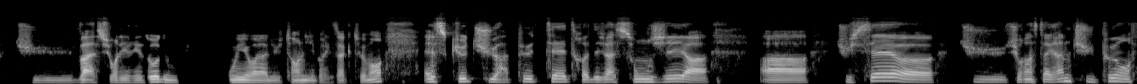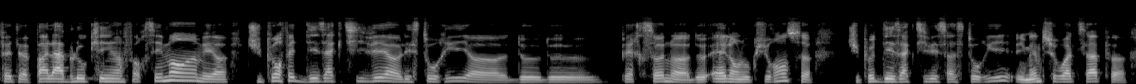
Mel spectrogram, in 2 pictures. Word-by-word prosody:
tu 95 -1 -8
vas 110 -2 +6
sur 105 -1 +4
les 100 0 -3
réseaux 100 +5 +3
donc 100 -4 -4 0.5
oui, 105 0 +3
voilà, 100 -1 +2
du 90 -1 -8
temps 95 +2 -2
libre 95 -3 -4
exactement. 85 - -1 0.4
Est-ce 125 -2 +9
que 135 - +1
tu 130 -2 +4
as 105 -1 -3
peut-être 130 -3 -2
déjà 115 +1 0
songé 125 +3 +3
à 100 -1 +5 0.5
à 100 0 +3 0.3
tu 115 - -5
sais, 165 +9 +4
heu, 115 -9 +4 0.3
tu 115 -2 -7
sur 120 +2 -2
Instagram 120 +5 0
tu 120 -6 -1
peux 145 +6 -2
en 130 -3 0
fait, 130 +2 -5
heu, - - -1
pas 135 0 0
la 130 -1 +5
bloquer, 140 +2 -1
hein, 135 -1 -2
forcément, 175 +7 +1
hein, - - -1
mais, 130 -3 -1
heu, 115 -1 -1 0.2
tu 130 -4 -1
peux 160 - -4
en 160 - +4
fait 170 -1 -3
désactiver, 145 +2 -2
heu, 140 -4 0
les 125 0 -6
stories, 140 +4 -6
heu, 105 -3 -3
de 110 +2 -4
de 110 0 -5 0.3
personnes, 135 +3 -2
heu, 110 -3 +1
d'elle 130 +5 0
en 120 - +2
l'occurrence. 125 +8 0 0.4
Tu - - -2
peux 140 - -2
désactiver 130 0 -1
sa 125 0 -2
story, 130 +10 -5
et 115 - -1
même 120 +5 +1
sur 130 - 0
WhatsApp, 135 +1 0
heu, 105 -2 -3
120 Hz, 175 wpm, -23 LUFS, 110-135 Hz, 0.5 s, Est-ce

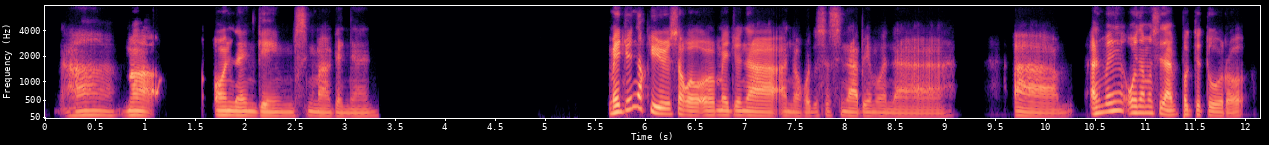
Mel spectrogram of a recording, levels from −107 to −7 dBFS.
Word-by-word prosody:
Ah, 105 +2 -3
mga 115 0 +4 0.7
online 110 -2 +2
games, 95 0 -3
mga 95 -3 -3
ganyan? 85 +3 -9 2.3
Medyo 195 - +7
na-curious 165 - +4
ako 115 - +4
or 110 - +2
medyo 115 0 -1
na-ano 100 -2 +2
ako 90 +2 -8
do'n - - -8
sa 100 - -10
sinabi 95 -2 -3
mo 90 -1 -7
na, 85 -1 -6 1.1
um, 90 -5 -1 0.2
ano 140 - +5
ba 200 - -1
yung 230 +1 +1
una 170 0 +2
mong 170 -1 -2
sinabi, 115 +3 +3
pagtuturo? 110 -8 -3
105 Hz, 130 wpm, -26 LUFS, 95-115 Hz, 2.3 s, Medyo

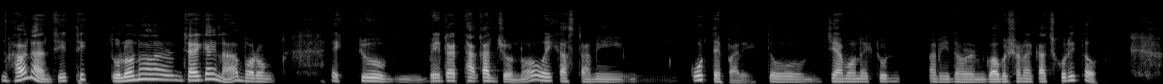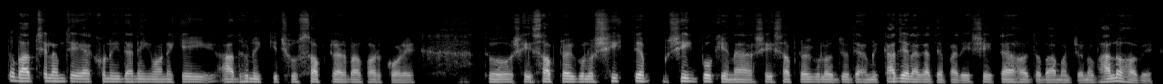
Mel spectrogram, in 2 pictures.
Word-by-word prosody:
হয় - - +8
না? - - +7 0.2
যে 160 - 0
ঠিক 235 -1 -2 0.2
তুলনার 225 +10 +5 0.2
জায়গায় 210 +6 +6
না - - +2 0.2
বরং 140 -2 +3 0.7
একটু 170 - -4 0.2
উম - - -14 0.4
বেটার 170 +3 +3
থাকার 160 0 +5
জন্য 110 -2 0 0.2
ওই 170 - +4
কাজটা 140 -1 -1
আমি 120 +1 -4 0.9
করতে 205 -8 +3
পারি। 90 -1 -8 0.2
তো 140 - +1 0.6
যেমন 135 -1 +2
একটু 135 - -6 0.5
আমি 130 -1 -5
ধরেন 120 -1 -1
গবেষণার 130 +2 +1
কাজ 135 - +1
করি 175 +4 +2
তো। - - +4 0.8
তো - - -1
ভাবছিলাম 145 0 +4
যে 140 - +2
এখন 140 - -6
ইদানিং 125 0 -2
অনেকেই 120 +1 -3 0.3
আধুনিক 125 +1 -1
কিছু 130 - -8 0.2
সফটওয়্যার 120 -2 +1
ব্যবহার 110 0 -2
করে। 105 0 -2 0.8
তো - - -2 0.3
সেই 120 - -1
সফটওয়্যারগুলো 125 -1 +3
শিখতে 150 0 +2 0.4
শিখবো 145 -2 +3
কিনা? 115 -3 0 0.2
সেই 125 -1 -3
সফটওয়্যারগুলো 115 -1 -1
যদি 115 0 -3
আমি 115 0 -3
কাজে 135 +1 +5
লাগাতে 115 0 -1
পারি, 105 -1 -2
সেটা 115 0 -2
হয়তোবা 110 -1 -3
আমার 105 0 -6
জন্য 105 0 -4 0.2
ভালো 140 +4 +5
হবে। 95 -5 -3
130 Hz, 145 wpm, -25 LUFS, 115-145 Hz, 0.9 s, হয়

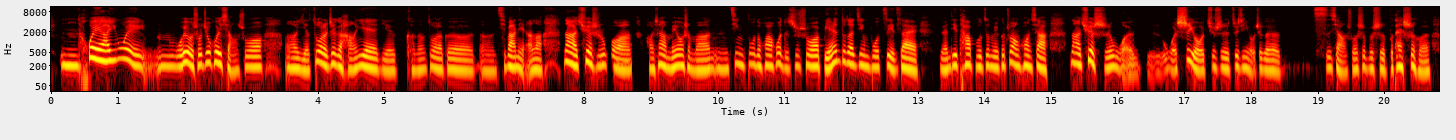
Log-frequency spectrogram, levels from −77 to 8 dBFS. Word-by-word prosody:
嗯 205 -1 0
会 315 - +9
啊， 275 0 +8
因 295 +3 -1
为， 225 - +3 0.2
嗯， 195 +1 -5
我 195 +6 +3
有 240 -6 +7
时 200 - -5
候 210 - +2
就 250 +2 0
会 245 -3 +5
想 145 -8 -5
说， 185 +2 0 0.3
呃， 170 -1 -2
也 150 -2 -2
做 255 - +2
了 210 - +4
这 230 - 0
个 185 -3 +2
行 155 +1 -3
业 180 -5 +3
也 145 -1 -6
可 150 - -11
能 155 +2 -6
做 180 0 -3
了 160 - 0
个， 150 -2 -3
呃， 140 +1 -10
7-8 185 +5 +2
年 150 -4 -3
了， 155 -1 -1 0.3
那 240 -7 +6
确 255 +5 +1
实 195 0 -5
如 210 - -2
果 190 -4 -2
我 145 -1 0 0.2
好 165 -2 -6
像 205 0 0
没 175 +3 0
有 205 0 +2
什 180 -4 -5
么， 150 +1 -1
呃， 160 -1 -6
进 220 +2 -6
步 220 +2 -6
的 200 - -1
话， 205 -1 +1
或 235 +2 -2
者 170 -2 -7
是 195 +5 -7
说 195 0 +3
别 170 -1 +2
人 270 +5 +1
都 270 - -2
在 225 -3 +4
进 205 -2 -3
步 180 0 -3
自 180 +4 -5
己 170 - +2
在 155 -2 +2 0.3
原 155 -1 -3
地 205 +2 0
踏 220 0 +1
步 190 -1 -6
的 - - -1
这 205 +3 -4
么 185 - -1
一 - - 0
个 200 +1 -5
状 220 -2 +1
况 200 +1 -1
下， 170 -3 +2 0.3
那 235 -4 +1
确 270 +5 +3
实 180 -3 -1
我 175 -10 -4 0.6
我 145 -1 -4
是 290 - +3
有 150 -9 +2
就 185 +6 -9
是 165 -2 -3
最 195 - -4
近 180 0 -5
有 140 - -6
这 165 - -6
个 145 -3 -2 0.5
思 175 0 -8
想 140 -7 -3
说 155 +3 -6
是 185 - -6
不 165 -1 -8
是 160 -1 -4
不 160 - -8
太 190 +2 0
适 200 +3 -1
合 135 -4 -4
180 Hz, 280 characters per minute, -20 LUFS, 155-205 Hz, 0.6 s, 会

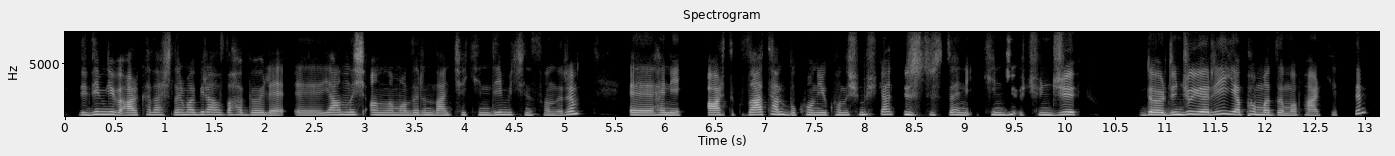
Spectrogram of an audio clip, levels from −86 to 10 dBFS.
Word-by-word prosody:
dediğim 245 +4 +2
gibi, 235 -5 +2
arkadaşlarıma 225 +1 0
biraz 225 -2 -1
daha 210 -1 -4
böyle, 195 -2 -1
eee, 195 - -6
yanlış 220 +4 0
anlamalarından 200 -2 -1
çekindiğim 205 +2 -2
için 220 -3 -6
sanırım, 185 - -2 0.5
eee, 195 -1 +3
hani, 200 -3 +1 0.3
artık 210 +1 +3
zaten 230 0 +3
bu 200 - -4
konuyu 210 -2 -1
konuşmuşken 230 +3 -3
üst 225 -2 +1
üste, 215 +1 -6
hani, 205 -3 0
2'nci, 215 +5 -2
3'üncü, 215 +2 +1 0.7
4'üncü 230 +2 +5
uyarıyı 255 +2 +5
yapamadığımı 215 -6 +1
fark 180 0 -6
ettim. 300 - -7
215 Hz, 130 wpm, -24 LUFS, 200-230 Hz, 0.7 s, 4'üncü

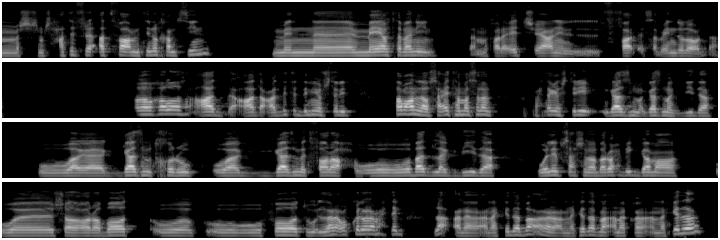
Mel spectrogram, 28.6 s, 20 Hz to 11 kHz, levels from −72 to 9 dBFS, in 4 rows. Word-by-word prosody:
مش 125 - -10
مش 130 - -12
هتفرِّق، 160 +1 -5
أدفَع 155 -1 +6
250 160 +6 -5 0.6
من 135 +1 -3 0.7
180، 150 -1 +2 0.3
فما - - -11
فرقِتش - - -5
يعني، 125 0 +2
ال 110 -1 -12
الفرق - - -1
ال70$ 125 -1 -4
ده. - - -17 1.3
فخلاص 195 +2 +4
عد 155 -4 +4
عد 140 - +3
عدِّيت 170 +6 -2
الدنيا 165 +1 -8
واشتريت، 160 -1 -6 0.4
طبعًا 195 -1 +8
لو 155 - +8
ساعتها 170 +4 -1
مثلًا 175 0 -1 0.3
كنت - - -36
محتاج 170 0 -4
أشتري 315 - -5
جزمة- 150 - +4
جزمة 145 -2 -1
جديدة، 125 +2 -6 0.4
وجزمة 130 +4 +3
خروج، 145 -1 -3 0.2
وجزمة 135 +2 +2
فرَح، 140 0 +3
وبدلة 140 +3 +1
جديدة، 135 0 -3 0.4
ولِبس 155 +3 -2
عشان 145 -1 -5
أبقى 135 +1 +2
أرُوح 155 +1 +1
بيه 150 0 -6
الجامعة، 140 -2 0 0.4
وشرابات 135 +2 0
و 135 -1 -6
وفُوَط، 135 +4 -1
واللي 145 +2 -3
أنا 180 - +3
وكل 180 +3 -4
اللي 200 0 +2
أنا 200 - 0
محتاجه. 195 -1 -10 0.3
لأ، - - -2
أنا 125 -2 -2
أنا 130 - -3
كده 155 +5 -3
بقى 180 -6 +1
أنا 125 -1 -8
كده 155 +4 -3
بق 145 -2 -1
أنا 130 0 -3
ك 130 - -14
أنا 130 -2 -4
كده 240 - +2
145 Hz, 130 wpm, -23 LUFS, 135-160 Hz, 1.3 s, طبعًا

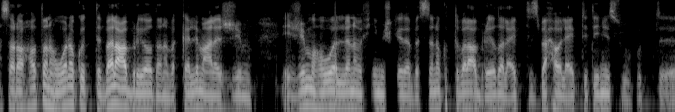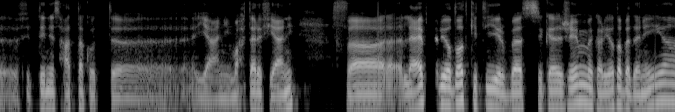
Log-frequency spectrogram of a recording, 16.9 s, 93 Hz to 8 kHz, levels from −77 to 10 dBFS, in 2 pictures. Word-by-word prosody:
صراحةً 110 +2 +1
هو 105 -3 +2
أنا 130 +1 +3
كنت 120 -4 -5
بالعب 105 +4 +7
رياضة، 100 -2 +1
أنا 90 0 -4
باتكلم 100 +4 -3
على 90 -1 +2
الGYM، 90 0 -5 0.4
الGYM 110 +6 -1
هو 105 +2 +3
اللي 105 0 +1
أنا 105 0 0
ما 95 - -2
في 100 +1 -10
مشكلة. 95 -1 -4
بس 90 +4 -4
أنا 105 +1 -2
كنت 120 +2 -14
بالعب 100 -3 +2
رياضة. 95 +2 0
لعبت 90 - -6
سباحة 85 - -2
ولعبت 90 -1 -2
تنس، 95 -1 -5
وكنت 80 - -17 0.4
في - - -18
التنس 105 -1 -4
حتّى - - -4
كنت - - -11 1.0
يعني 80 0 -6
محترف 95 +4 -2
يعني، 95 +8 0 1.1
فلعبت 100 - +2
رياضات 130 +4 +5
كتير، 120 -3 0
بس 100 +4 +1
كGYM 120 +5 +1
كرياضة 105 0 +1
بدنية 110 +10 0
100 Hz, 145 wpm, -23 LUFS, 90-110 Hz, 1.1 s, بالعب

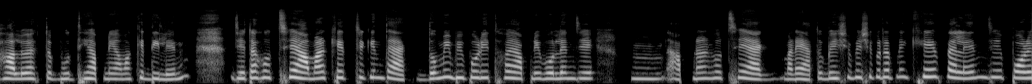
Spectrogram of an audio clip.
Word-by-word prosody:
ভালো 260 0 +5
১ 250 - -13
টা 275 - -3
বুদ্ধি 255 -3 -5
আপনি 255 0 -7
আমাকে 255 +4 -3
দিলেন। 240 -1 0 0.6
যেটা 280 +2 +3
হচ্ছে 310 +2 -4 0.2
আমার 275 +2 +5
ক্ষেত্রে 310 -1 -1
কিন্তু 310 -1 -3
একদমই 255 +8 -1
বিপরীত 310 0 0
হয়। 300 -1 +3
আপনি 265 +1 -5
বললেন 270 +1 +1
যে 275 - -1 0.5
উম 255 -1 -3 0.3
আপনার 270 +2 -4
হচ্ছে 295 +2 -6 0.2
১ 240 - 0 0.2
মানে 245 0 +1
এত 225 - -25
বেশি, 280 +3 -2
বেশি 320 - -3
করে 335 0 -1
আপনি 350 - -7
খেয়ে 355 0 +2
ফেলেন 290 -3 +2 0.2
যে 335 - -1 0.2
পরে 290 -1 +5
275 Hz, 185 wpm, -21 LUFS, 260-310 Hz, 0.6 s, ভালো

